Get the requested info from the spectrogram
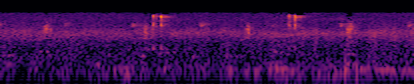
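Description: Near silence with faint hiss and a handful of faint, irregular clicks, the sharpest about one and a half seconds in.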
